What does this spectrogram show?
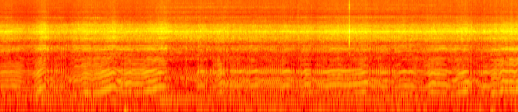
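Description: Dirt bike engine revving up and down repeatedly, its pitch rising and falling every second or so as the throttle is worked.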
